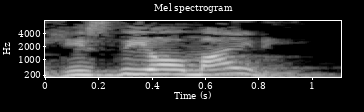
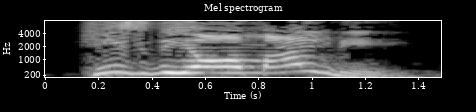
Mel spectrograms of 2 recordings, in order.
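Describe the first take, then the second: First: Said in the usual way. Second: Almighty cried out high and loud, peak of the sermon; proclaimed loud. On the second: Shown as a demonstration. Preacher crying the name of God to the congregation, loud and high. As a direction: shout He's the Almighty to the rafters. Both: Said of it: "you really capsulize the word with Almighty".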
